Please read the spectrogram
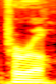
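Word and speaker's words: Poirot: It's Inspector Perrault. – Yeah, there we go. He said it with a French accent. – Perrault, yeah. – Yeah. Perrault. – It's Pyro or Perrault.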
